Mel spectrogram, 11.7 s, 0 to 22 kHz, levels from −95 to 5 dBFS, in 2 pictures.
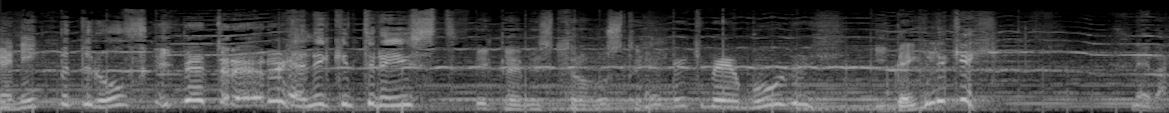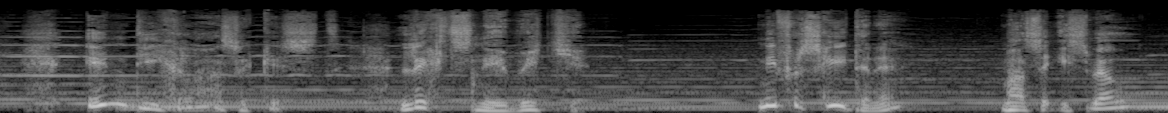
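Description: From 0.16 s to 5.83 s there's a steady run of periodic USB or driver dropouts, one every 0.123 s, so about eight a second and around fifty in total. Each time, something stalls the bus or the audio driver and a couple of milliseconds of audio simply get skipped, so the signal jumps ahead rather than going silent. You hear it as an even ticking riding on the sound, only where there's signal to break up.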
